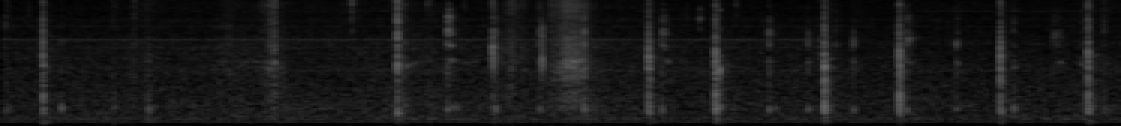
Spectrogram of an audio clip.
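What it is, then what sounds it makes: Plastic blister pack tapped with fingernails. Fingernails tap the plastic bubble of a blister package holding a Tangle toy on a card backing. The result is a quick, irregular series of about twenty sharp, bright ticks with almost no ring and almost no low end, over a quiet background, with one brief hissy rustle near the middle.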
